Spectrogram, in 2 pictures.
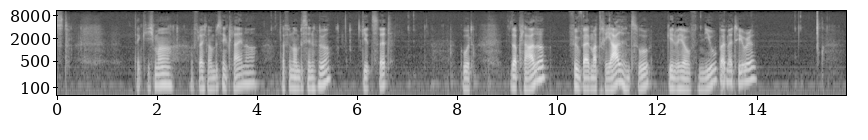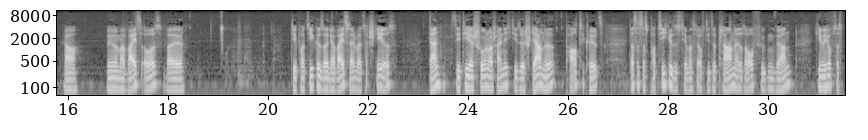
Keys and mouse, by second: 0.0 click, 0.5 KP_0, 2.8 s, 5.6 g, 7.1-31.5 drag.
